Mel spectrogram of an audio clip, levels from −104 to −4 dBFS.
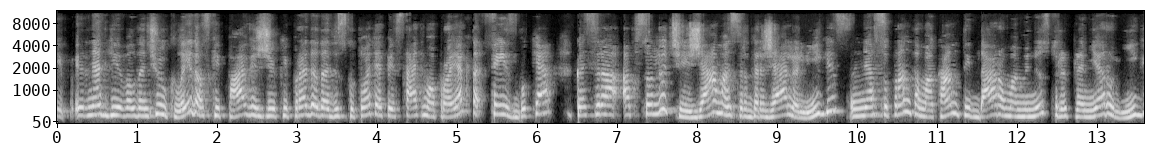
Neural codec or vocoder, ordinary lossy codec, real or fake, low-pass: none; AAC, 32 kbps; real; 10.8 kHz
